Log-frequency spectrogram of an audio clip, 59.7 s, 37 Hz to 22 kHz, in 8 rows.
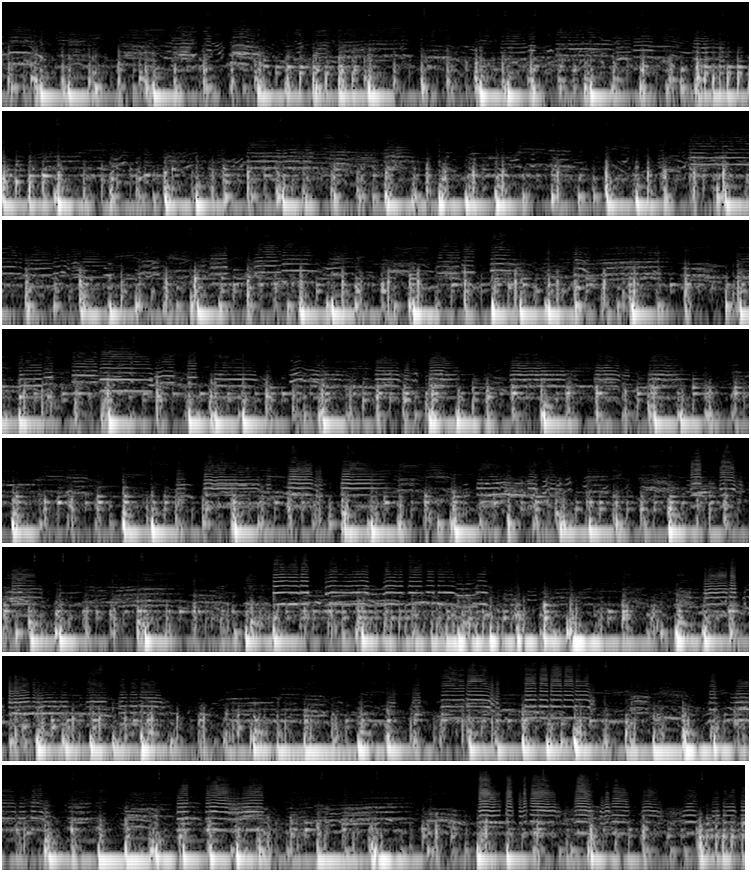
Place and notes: Amsterdam, Netherlands - Extinction Rebellion 2
some more chanting!
Noord-Holland, Nederland, 7 October 2019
